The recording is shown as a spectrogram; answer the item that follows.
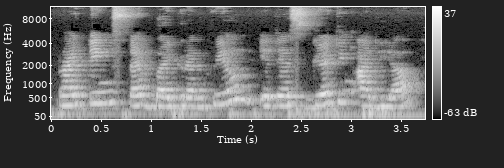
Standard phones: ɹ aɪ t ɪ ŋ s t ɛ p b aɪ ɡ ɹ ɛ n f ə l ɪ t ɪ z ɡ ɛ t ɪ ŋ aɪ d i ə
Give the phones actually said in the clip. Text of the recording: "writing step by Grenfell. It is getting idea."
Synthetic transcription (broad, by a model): ɹ aɪ t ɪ ŋ s t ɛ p b aɪ ɡ ɹ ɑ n f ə l ɪ t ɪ s ɡ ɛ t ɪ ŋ aɪ d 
